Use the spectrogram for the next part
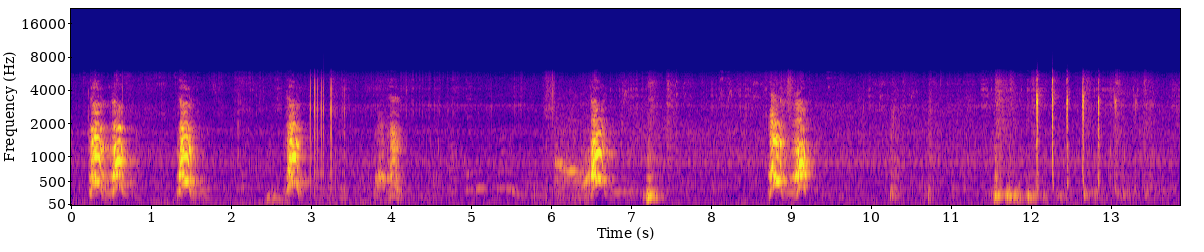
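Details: At a Shiba breeding kennel, a male black Shiba Inu puppy barks in repeated doubled yaps every second or two, with a softer whine between them and light tapping and clicking toward the end.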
